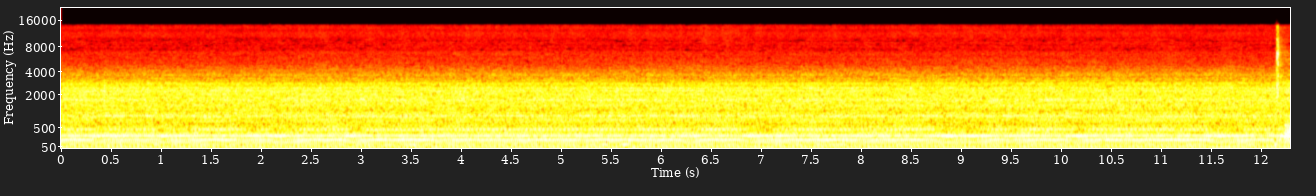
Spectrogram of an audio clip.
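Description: A steady low hum of several constant tones over a faint even hiss, with no other events: quiet room tone.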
